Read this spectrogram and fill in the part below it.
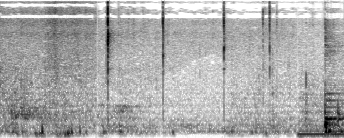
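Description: Green beans snap in someone's hands.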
